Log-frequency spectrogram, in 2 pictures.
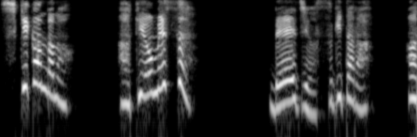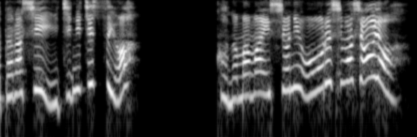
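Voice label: new year, Japanese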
